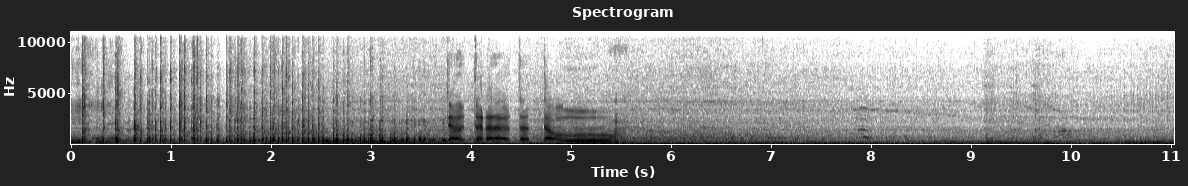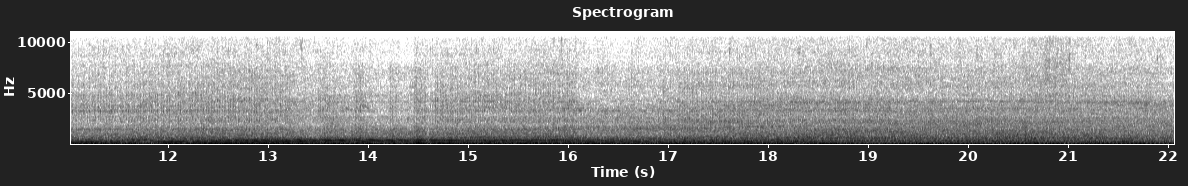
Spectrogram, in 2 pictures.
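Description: Honda NC 750 parallel-twin motorcycle engine running on the road under steady throttle, its pitch rising gently for a few seconds, then easing off, with constant wind rumble on the microphone.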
